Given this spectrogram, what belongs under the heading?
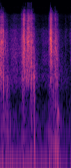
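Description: A tarot card deck being shuffled, with bursts of riffling cards in quick succession, close and fairly loud with no talk.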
